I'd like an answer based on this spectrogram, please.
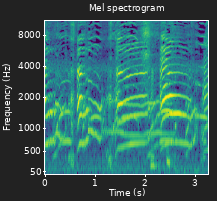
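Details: Pembroke Welsh Corgi puppies singing as a group: overlapping high, wavering howls that bend upward and slide down, several voices layered at once with barely a pause.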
